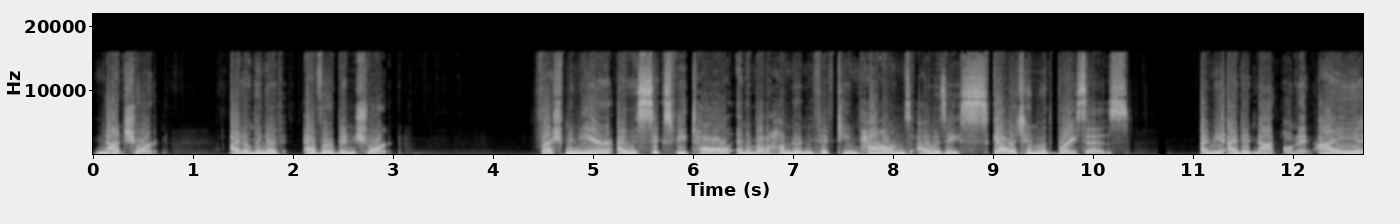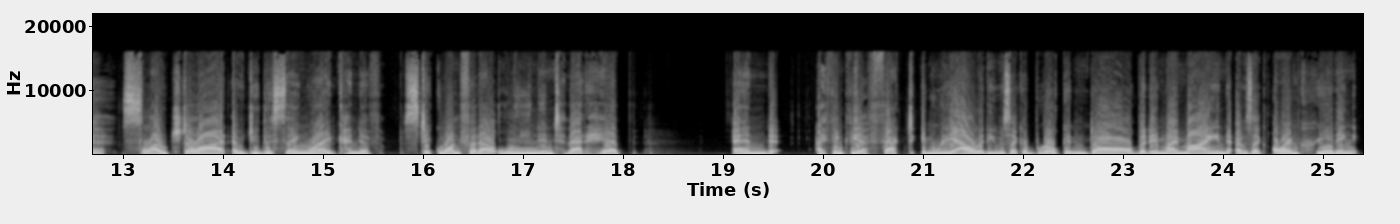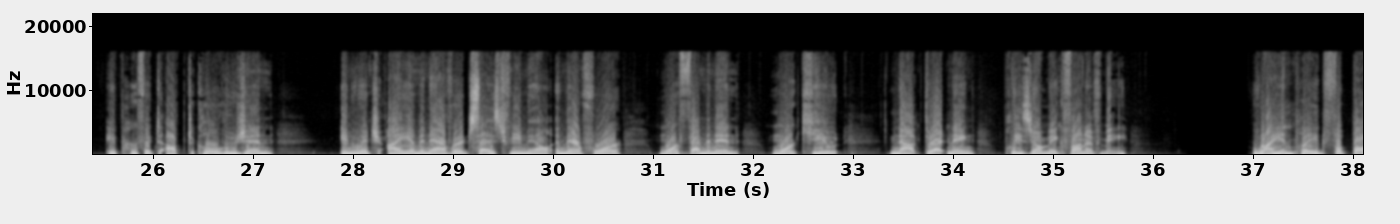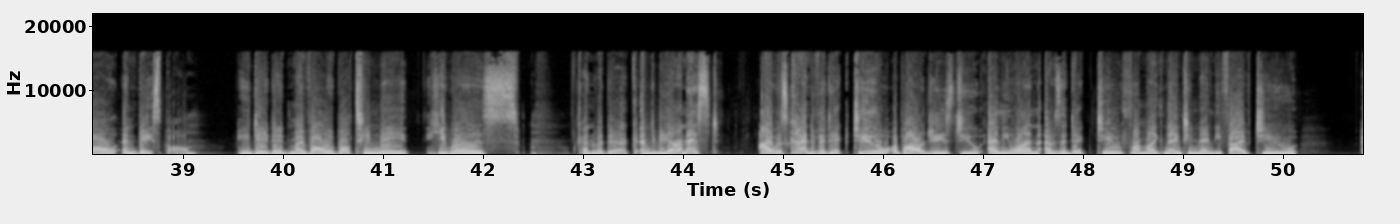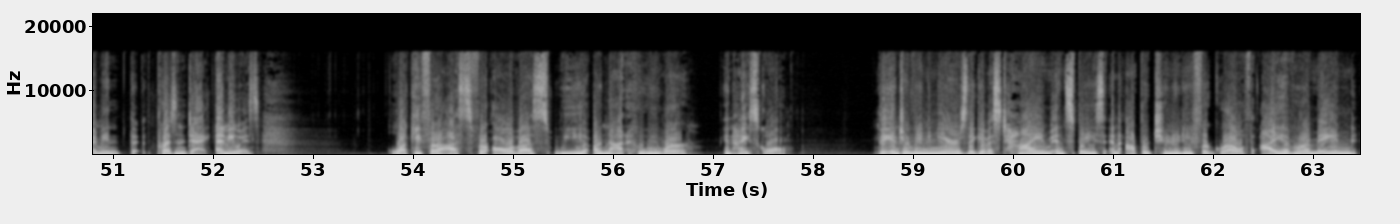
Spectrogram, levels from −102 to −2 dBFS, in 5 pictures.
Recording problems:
distortion; slight; 9% of the sound clipped

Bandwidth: 16 kHz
